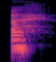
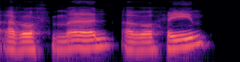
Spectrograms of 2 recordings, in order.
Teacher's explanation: ha maka dia ada seperti hembusan nafas yang mengalir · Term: H tipis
